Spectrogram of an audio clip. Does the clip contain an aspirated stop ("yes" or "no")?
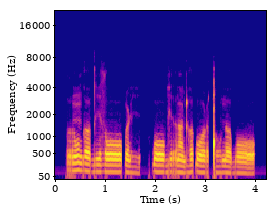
no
